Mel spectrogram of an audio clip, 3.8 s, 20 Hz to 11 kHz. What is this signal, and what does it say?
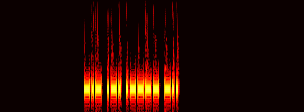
Morse code, heard as a keyed tone, about 51 wpm, 700 Hz. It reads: KR1D
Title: USA Call Signs - 4 Characters - Repeated 3x - 50wpm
